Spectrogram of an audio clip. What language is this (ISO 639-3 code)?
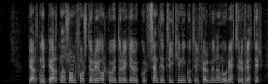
isl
